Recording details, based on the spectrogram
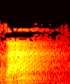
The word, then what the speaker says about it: gián: Những cái gián đọc là gián, đây là gián, gián có nghĩa là kẽ hở, đọc là gián có nghĩa là kẽ hở.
